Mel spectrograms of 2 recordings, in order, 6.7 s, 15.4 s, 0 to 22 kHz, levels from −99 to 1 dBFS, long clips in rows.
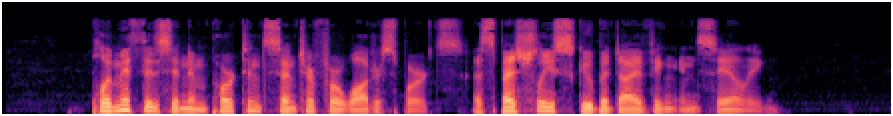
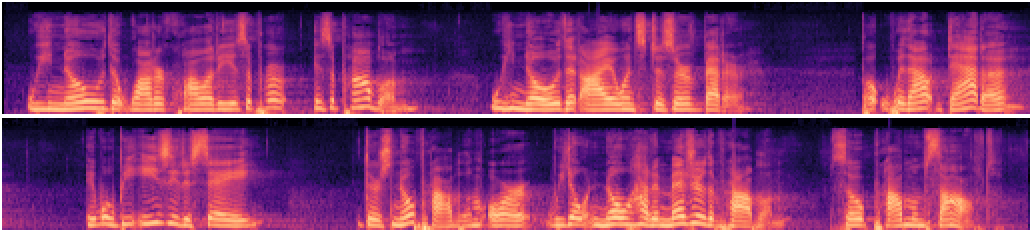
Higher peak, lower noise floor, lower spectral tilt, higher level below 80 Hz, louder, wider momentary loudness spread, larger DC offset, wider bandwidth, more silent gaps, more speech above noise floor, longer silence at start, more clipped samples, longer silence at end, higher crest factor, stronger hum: about the same, 0 dBFS vs 0 dBFS; first, -80 dBFS vs -56 dBFS; about the same, -6 dB/octave vs -5 dB/octave; second, -50 dBFS vs -36 dBFS; second, -21 LUFS vs -15 LUFS; first, 14 LU vs 10 LU; neither; second, 11.5 kHz vs 14.5 kHz; neither; first, 60 dB vs 42 dB; first, 0.7 s vs 0.2 s; neither; first, 0.9 s vs 0.2 s; about the same, 20 dB vs 16 dB; neither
